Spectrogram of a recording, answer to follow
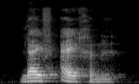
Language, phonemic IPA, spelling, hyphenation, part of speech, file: Dutch, /ˈlɛi̯fˌɛi̯.ɣə.nə/, lijfeigene, lijf‧ei‧ge‧ne, noun, Nl-lijfeigene.ogg
- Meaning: serf (person whose very bodily person is legally owned by a master, yet enjoying some legal (and religious-moral) protection)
